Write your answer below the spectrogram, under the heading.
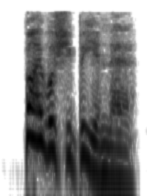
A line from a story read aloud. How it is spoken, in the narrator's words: asked Ron anxiously, hurrying to keep up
